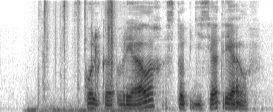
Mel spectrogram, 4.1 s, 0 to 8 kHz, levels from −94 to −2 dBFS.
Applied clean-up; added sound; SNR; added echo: none; Packing tape, duct tape; 12 dB; none.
